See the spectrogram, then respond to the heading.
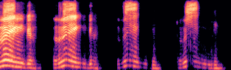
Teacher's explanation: velar nasal, in which you use the back of your tongue against the soft palate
